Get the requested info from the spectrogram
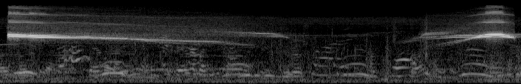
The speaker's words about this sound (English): It's definitely not the type of rest break whistle I grew up hearing, and it sounds a bit more dramatic. Here's what it sounds like in the wild. All the lifeguards blowing their whistles in unison, a symphony of whistles.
